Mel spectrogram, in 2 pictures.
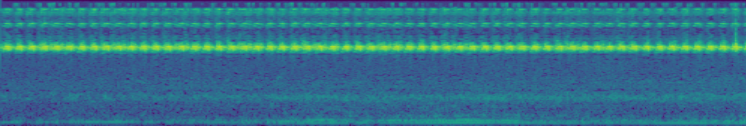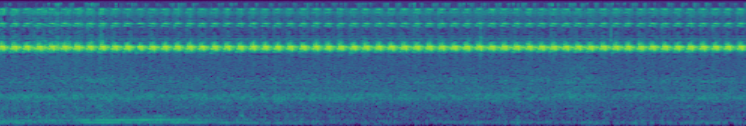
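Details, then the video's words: Night-time crickets in Walnut, California keep up an even, rapid chirping, roughly three pulses a second, high and shrill without a break, a faint low hum of distant background beneath. "Nature Sounds Night Time Crickets in Walnut, California"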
